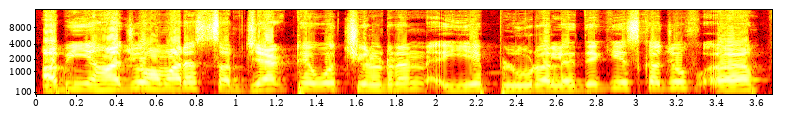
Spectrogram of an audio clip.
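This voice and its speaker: A man's voice: sits high, fairly even intonation, fairly quick, clean tone. A man explaining English story sentences word by word in Hindi, as a language teacher, with frequent fillers and restarts.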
